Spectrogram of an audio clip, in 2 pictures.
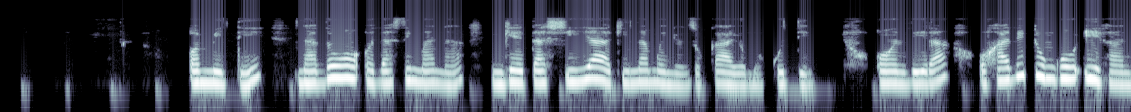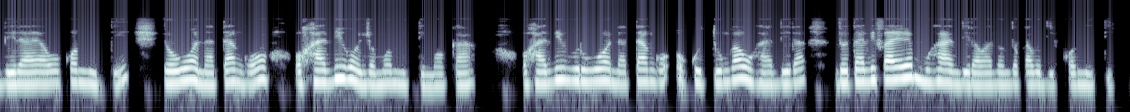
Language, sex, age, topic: Oshiwambo, female, 25-35, agriculture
